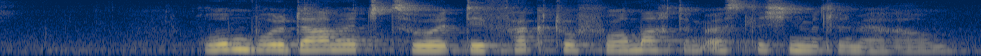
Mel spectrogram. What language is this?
German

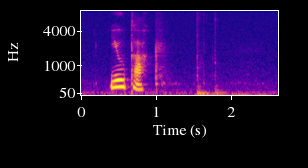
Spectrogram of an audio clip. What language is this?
Faroese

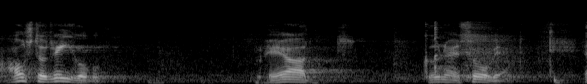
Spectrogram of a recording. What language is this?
Estonian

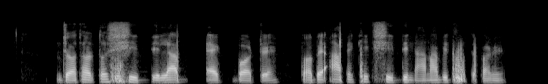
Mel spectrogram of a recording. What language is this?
Bangla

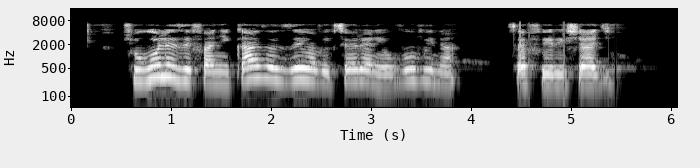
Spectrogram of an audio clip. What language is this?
Swahili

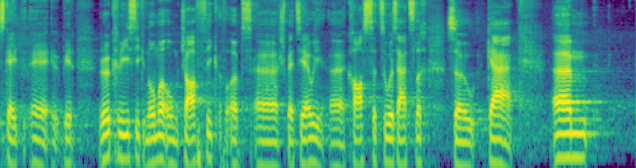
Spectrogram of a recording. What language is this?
Swiss German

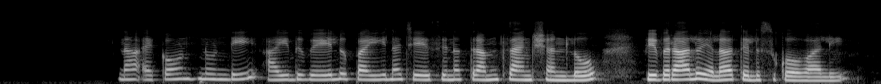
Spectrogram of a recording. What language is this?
Telugu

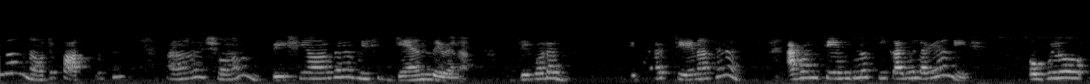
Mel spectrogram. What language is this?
Bangla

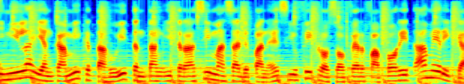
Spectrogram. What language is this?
Indonesian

